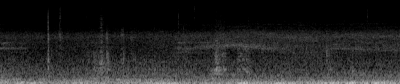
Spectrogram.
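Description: Steady low outdoor rumble with a few faint, light clicks.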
